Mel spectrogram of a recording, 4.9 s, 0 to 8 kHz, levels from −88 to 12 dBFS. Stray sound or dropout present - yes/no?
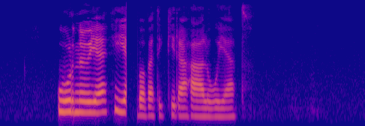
yes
